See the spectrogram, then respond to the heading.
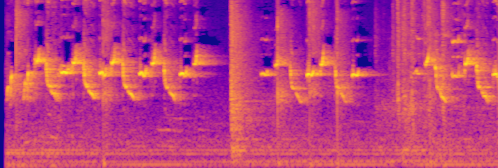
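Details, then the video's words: Iraqi bulbul singing indoors: loud, warbled, descending whistled phrases repeated in quick succession, with a steady low hum and some clicks in the background. "Iraqi bulbul bird singing"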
